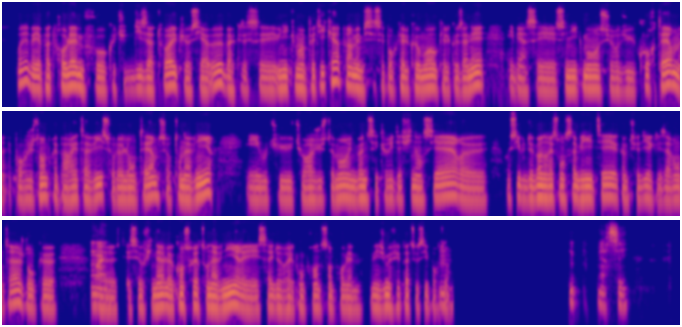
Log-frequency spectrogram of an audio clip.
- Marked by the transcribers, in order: none
- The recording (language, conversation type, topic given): French, advice, Comment gérer la pression de choisir une carrière stable plutôt que de suivre sa passion ?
